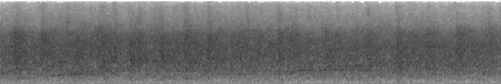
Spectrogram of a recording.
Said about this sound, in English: Let's give the Lord a hand clap of praise right now.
